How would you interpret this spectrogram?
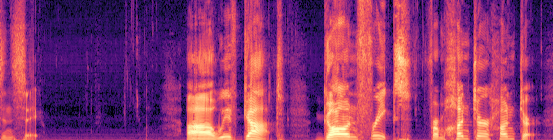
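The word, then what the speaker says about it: Freecss: uh we've got gone freaks from hunter hunter the x is silent and it's also not cross this is under honor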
